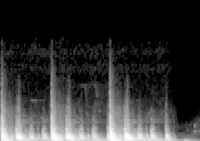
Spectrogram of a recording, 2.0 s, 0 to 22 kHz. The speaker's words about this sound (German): Und das wippende Sprungbrett steht für die Zahl 3.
